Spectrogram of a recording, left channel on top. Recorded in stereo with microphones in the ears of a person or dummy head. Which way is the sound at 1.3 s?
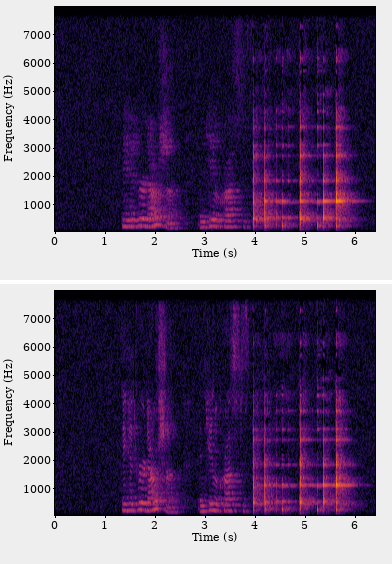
75° right (ahead or behind).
